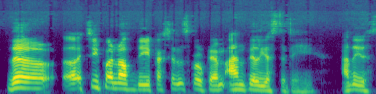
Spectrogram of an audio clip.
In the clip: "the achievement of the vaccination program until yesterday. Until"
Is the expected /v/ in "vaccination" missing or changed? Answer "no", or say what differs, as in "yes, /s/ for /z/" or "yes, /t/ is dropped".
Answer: yes, /f/ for /v/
